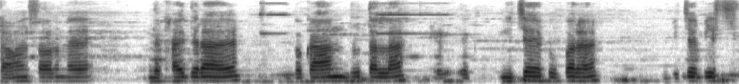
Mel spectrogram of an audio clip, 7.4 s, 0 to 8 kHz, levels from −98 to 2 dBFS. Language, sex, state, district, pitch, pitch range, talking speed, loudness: Hindi, male, Bihar, Muzaffarpur, 135 Hz, 125-145 Hz, 140 wpm, -16 LUFS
